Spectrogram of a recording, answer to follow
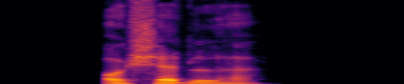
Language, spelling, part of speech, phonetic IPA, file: Polish, osiedle, noun, [ɔˈɕɛdlɛ], Pl-osiedle.ogg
